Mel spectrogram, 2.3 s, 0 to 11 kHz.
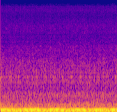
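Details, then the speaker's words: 1999 Mercedes Vario 612D truck, 12V air compressor after fitting a new pressure switch (12 bar cut-out): a steady low, even rumble under the engine note as the compressor cuts in normally once the handbrake is cycled. "I'm just going to cycle the handbrake a few times to make sure it cuts in. So compressor's cut in."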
